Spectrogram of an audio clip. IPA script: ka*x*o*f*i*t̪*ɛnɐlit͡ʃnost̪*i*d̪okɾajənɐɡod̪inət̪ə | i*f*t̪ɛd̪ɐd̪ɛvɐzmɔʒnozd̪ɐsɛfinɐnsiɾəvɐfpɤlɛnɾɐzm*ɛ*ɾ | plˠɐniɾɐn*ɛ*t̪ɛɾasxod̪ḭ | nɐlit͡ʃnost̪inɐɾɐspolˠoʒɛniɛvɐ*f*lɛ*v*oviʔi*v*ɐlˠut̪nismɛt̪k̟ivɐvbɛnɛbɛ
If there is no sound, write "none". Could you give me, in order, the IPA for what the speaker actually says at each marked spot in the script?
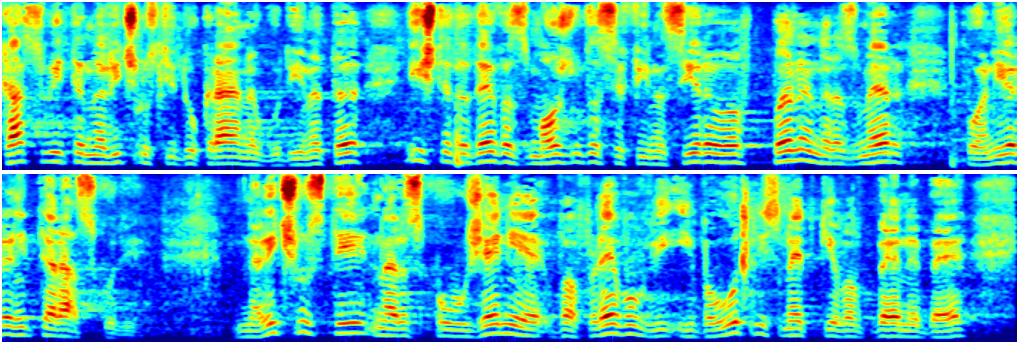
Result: s, v, t̪, i, ʃ, ɛ, i, f, v, v

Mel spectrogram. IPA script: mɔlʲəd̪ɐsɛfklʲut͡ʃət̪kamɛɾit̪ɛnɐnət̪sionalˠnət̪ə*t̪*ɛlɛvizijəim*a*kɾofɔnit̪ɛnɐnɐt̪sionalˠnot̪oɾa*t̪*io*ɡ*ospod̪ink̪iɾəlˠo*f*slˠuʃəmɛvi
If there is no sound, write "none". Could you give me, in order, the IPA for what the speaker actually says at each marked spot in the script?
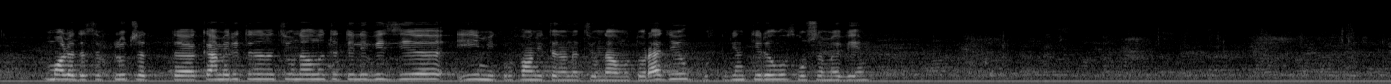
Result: t̪, i, d̪, ɡ, f

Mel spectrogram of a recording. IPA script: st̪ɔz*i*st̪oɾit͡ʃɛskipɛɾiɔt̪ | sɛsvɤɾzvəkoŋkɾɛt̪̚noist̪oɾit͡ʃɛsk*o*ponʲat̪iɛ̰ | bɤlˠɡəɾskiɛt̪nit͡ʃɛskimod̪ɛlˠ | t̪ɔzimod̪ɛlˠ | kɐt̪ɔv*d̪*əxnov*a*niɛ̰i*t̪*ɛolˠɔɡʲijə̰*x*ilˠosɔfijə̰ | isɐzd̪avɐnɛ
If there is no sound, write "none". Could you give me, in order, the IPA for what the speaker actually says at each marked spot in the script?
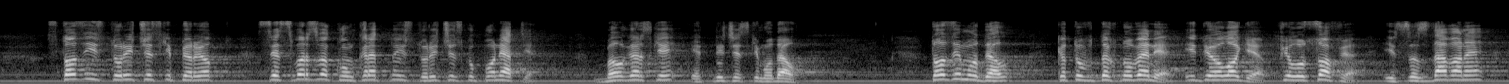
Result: iː, o, d̪, ɛ, d̪, f

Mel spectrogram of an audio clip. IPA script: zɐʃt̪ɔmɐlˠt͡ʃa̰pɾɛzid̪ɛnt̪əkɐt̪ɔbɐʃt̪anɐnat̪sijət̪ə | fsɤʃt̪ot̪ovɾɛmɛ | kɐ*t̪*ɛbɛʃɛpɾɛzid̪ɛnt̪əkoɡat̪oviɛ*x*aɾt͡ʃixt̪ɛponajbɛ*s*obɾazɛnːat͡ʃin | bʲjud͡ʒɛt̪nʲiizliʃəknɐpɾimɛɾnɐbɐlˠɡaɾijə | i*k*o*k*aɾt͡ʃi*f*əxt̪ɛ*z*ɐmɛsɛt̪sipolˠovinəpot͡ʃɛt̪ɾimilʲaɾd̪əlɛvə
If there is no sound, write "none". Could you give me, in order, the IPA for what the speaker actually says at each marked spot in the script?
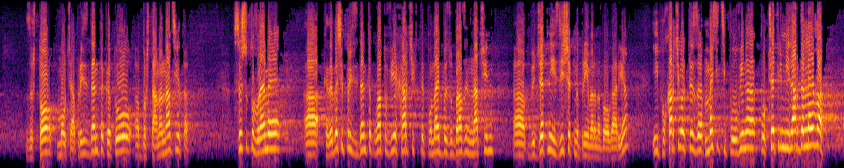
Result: d̪, x, z, p, x, v, z

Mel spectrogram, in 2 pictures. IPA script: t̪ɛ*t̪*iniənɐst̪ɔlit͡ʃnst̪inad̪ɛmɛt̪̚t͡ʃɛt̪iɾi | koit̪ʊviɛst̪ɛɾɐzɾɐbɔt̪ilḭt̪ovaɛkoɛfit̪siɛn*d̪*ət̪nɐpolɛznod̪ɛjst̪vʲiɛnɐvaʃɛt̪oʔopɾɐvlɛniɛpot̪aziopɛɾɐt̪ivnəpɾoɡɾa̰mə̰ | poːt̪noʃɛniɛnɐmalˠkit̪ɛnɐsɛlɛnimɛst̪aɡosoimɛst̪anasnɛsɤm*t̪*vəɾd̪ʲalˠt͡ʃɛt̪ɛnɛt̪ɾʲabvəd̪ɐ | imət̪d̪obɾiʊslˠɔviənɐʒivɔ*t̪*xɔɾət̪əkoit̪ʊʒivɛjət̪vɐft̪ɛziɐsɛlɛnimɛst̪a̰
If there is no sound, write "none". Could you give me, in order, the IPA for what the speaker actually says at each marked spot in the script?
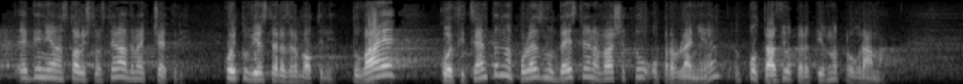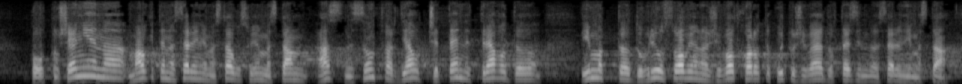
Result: d̪, t̪, t̪, t̪

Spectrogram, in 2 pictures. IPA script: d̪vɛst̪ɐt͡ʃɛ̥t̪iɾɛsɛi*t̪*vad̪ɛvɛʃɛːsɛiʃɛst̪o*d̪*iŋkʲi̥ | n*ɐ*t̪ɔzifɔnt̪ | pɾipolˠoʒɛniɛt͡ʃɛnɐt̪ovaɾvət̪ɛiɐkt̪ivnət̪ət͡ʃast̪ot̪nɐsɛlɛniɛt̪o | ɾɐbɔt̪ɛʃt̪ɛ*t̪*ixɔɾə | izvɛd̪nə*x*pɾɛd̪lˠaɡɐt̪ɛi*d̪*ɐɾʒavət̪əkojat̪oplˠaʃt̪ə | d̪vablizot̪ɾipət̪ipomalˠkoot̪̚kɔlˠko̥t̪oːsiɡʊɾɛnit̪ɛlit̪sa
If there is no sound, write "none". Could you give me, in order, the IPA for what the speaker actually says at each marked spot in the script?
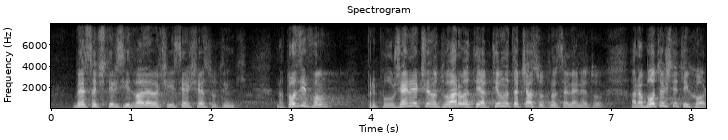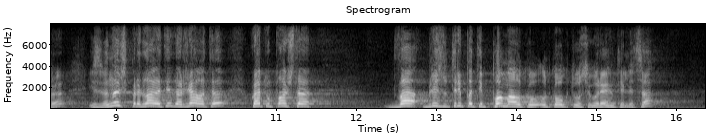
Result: d̪, t̪, ɐ, t̪, ʃ, d̪

